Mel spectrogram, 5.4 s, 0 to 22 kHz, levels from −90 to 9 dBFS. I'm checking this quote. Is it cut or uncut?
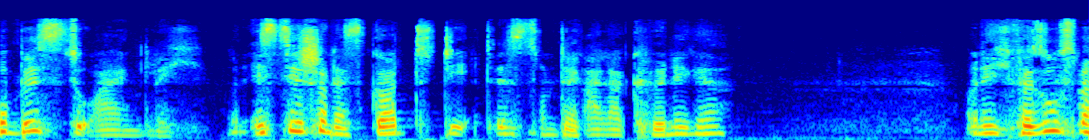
cut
